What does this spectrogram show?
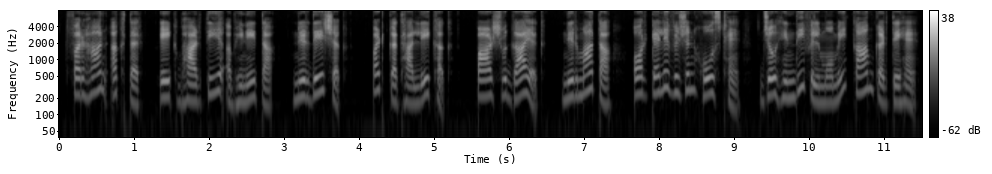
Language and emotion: Hindi, neutral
